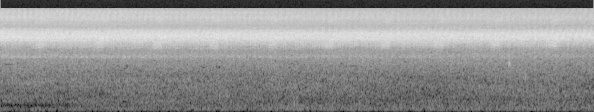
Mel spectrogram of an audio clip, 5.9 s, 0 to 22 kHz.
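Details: At Showa Kinen Park in Tokyo, 2020, a cicada seized by a mantis. Sustained high, sizzling drone with a soft, slightly wavering pulse, about two beats per second.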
